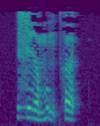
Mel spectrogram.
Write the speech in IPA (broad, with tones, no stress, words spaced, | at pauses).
zi˨˩ə̯mṵ˧˨ŋt̪ʰə˨˩t̚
